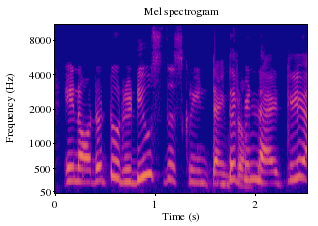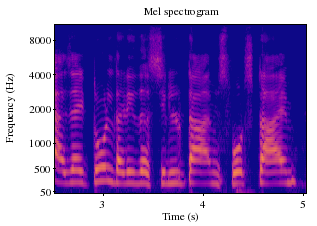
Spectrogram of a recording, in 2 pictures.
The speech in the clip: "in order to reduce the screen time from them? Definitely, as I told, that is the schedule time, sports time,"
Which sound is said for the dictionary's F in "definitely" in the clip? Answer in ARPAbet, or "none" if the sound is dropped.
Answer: P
